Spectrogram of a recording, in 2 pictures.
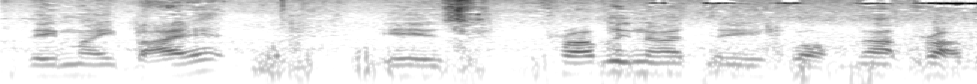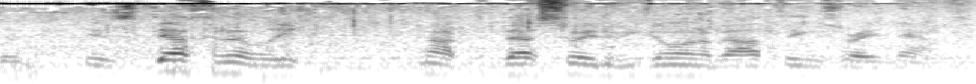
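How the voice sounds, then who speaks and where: Fairly quick male speech, noticeable noise behind it, the sound dry and echo-free. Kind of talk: casual vlog chat. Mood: earnest, encouraging. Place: street. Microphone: phone near.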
